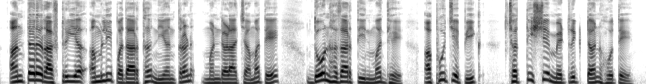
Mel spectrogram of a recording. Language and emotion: Marathi, neutral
